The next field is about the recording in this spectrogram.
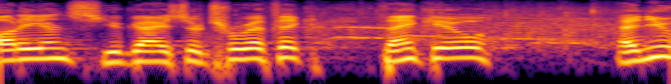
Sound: audience cheering

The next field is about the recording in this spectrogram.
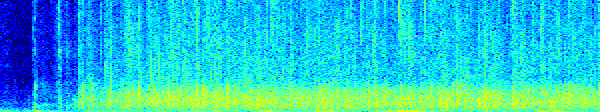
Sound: audience applauding

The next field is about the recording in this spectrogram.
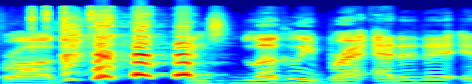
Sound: Elle laughing

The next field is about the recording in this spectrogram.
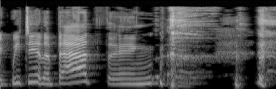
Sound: laughs

